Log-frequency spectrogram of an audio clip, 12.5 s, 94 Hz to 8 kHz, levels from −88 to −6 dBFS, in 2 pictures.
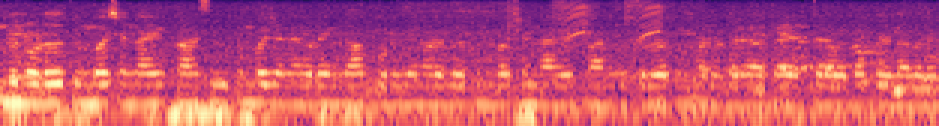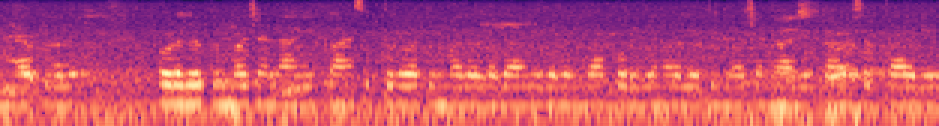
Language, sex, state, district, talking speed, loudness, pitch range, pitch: Kannada, female, Karnataka, Chamarajanagar, 110 wpm, -18 LUFS, 190-195 Hz, 190 Hz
